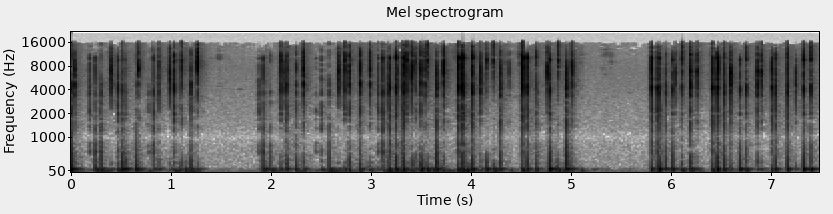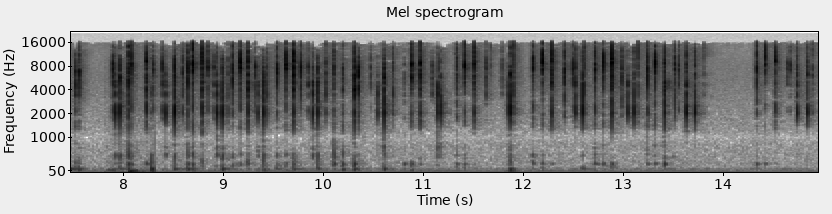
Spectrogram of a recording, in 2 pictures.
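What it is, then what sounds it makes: Chrome face roller tapped with nails. Long acrylic nails tap and scratch the ridged rollers of a hand-held chrome-finished face roller with two ridged roller heads and a handle. Rapid bright clicks and scratchy taps come in bursts with short pauses between them. A low hum sits under the louder first half, and the tapping turns lighter and more scattered later on.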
